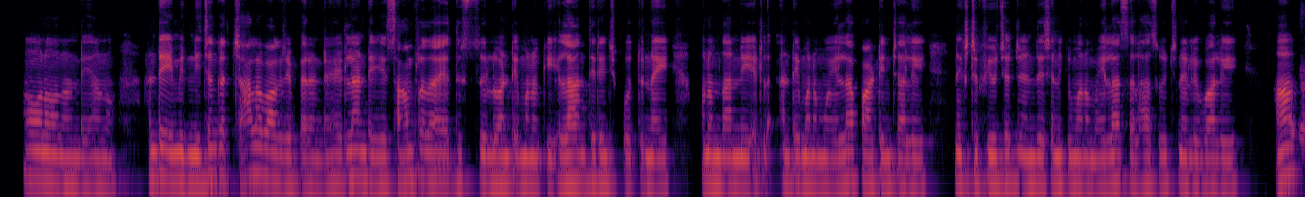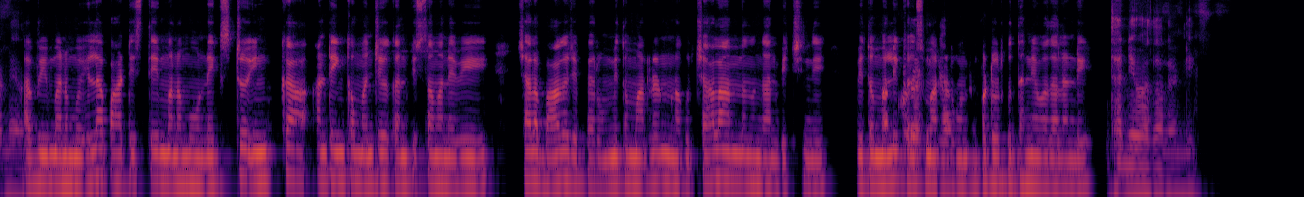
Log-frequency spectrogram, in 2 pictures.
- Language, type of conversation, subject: Telugu, podcast, సాంప్రదాయ దుస్తులు మీకు ఎంత ముఖ్యం?
- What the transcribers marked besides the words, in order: in English: "నెక్స్ట్ ఫ్యూచర్ జనరేషన్‍కి"; other background noise; in English: "నెక్స్ట్"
